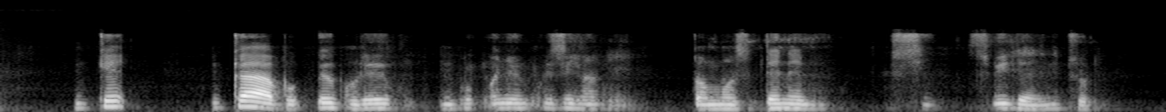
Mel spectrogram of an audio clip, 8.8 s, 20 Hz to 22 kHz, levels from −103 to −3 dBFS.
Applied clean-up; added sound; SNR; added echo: neural mask model DeepFilterNet 3.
